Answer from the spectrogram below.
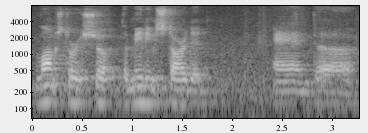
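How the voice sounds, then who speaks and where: A man's voice: lowish voice, unhurried, vocal fry. A middle-aged man speaks candidly about his past at a recovery meeting, switching into the voices of the people in his story. The room is echoey, and a faint hiss sits under his voice. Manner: candid, animated, acts out quotes. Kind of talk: personal storytelling.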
